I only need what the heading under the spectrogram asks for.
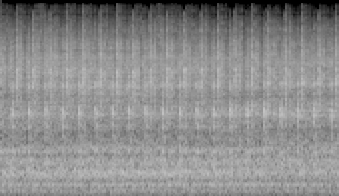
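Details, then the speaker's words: Cheap auction Hyundai Accent after starting up: light fast regular ticking about two per second over a smooth idle, not misfiring; top-end tick persists after running, cause not yet known. "Man, I really thought that once we fired this thing up that that ticking noise was going to go away. I really did. I guess not."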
